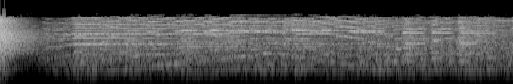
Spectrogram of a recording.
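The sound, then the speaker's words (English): Gunshot in an old radio crime drama about racketeers in gas coupons. A single sharp bang opens, then a long, sustained tonal sound holds steady for several seconds. “But I got a couple of lead slugs he can have. Hey, put that gun away. You can't do that and get away with it.”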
